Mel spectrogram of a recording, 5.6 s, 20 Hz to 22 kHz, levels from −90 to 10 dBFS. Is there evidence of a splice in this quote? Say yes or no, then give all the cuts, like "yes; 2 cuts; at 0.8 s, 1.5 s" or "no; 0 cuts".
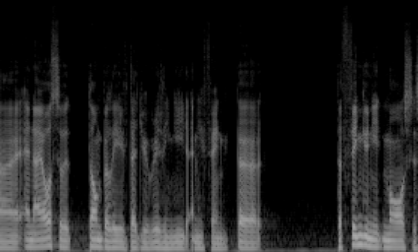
no; 0 cuts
